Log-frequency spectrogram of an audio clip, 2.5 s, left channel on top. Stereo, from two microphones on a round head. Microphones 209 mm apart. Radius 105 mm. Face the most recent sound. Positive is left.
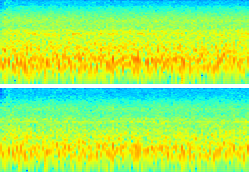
No sound to turn to.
